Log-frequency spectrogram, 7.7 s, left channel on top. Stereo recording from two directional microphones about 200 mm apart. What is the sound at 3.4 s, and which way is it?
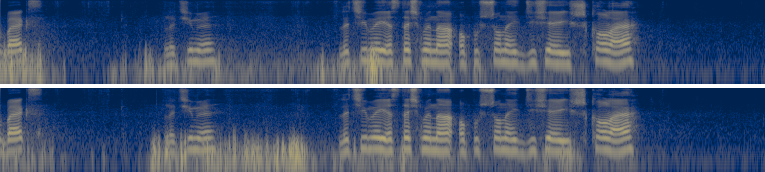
Speech, 15° right (ahead or behind).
